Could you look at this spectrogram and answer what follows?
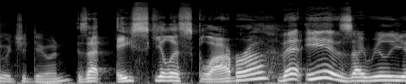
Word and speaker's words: Aesculus: wrong it's just different is it escalus uh I would just do escalus escalus yes I wouldn't I wouldn't put so much emphasis on the U the U I see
